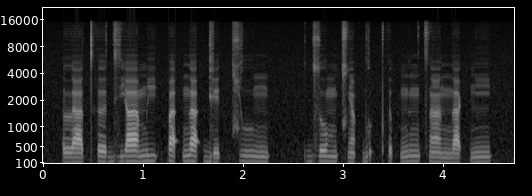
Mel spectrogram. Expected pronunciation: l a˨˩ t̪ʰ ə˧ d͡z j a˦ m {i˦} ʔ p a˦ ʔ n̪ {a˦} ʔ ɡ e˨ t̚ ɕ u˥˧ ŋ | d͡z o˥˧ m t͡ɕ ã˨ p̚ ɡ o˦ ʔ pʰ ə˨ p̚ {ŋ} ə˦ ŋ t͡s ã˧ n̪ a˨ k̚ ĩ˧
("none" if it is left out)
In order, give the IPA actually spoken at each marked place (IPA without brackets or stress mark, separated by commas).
i˦, a˦, ŋ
